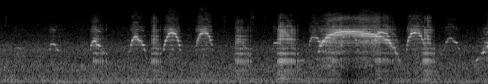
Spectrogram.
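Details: Dancing blue-footed booby giving a series of short, high, arched whistles at irregular intervals, then one longer drawn-out rising-and-falling whistle near the end.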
